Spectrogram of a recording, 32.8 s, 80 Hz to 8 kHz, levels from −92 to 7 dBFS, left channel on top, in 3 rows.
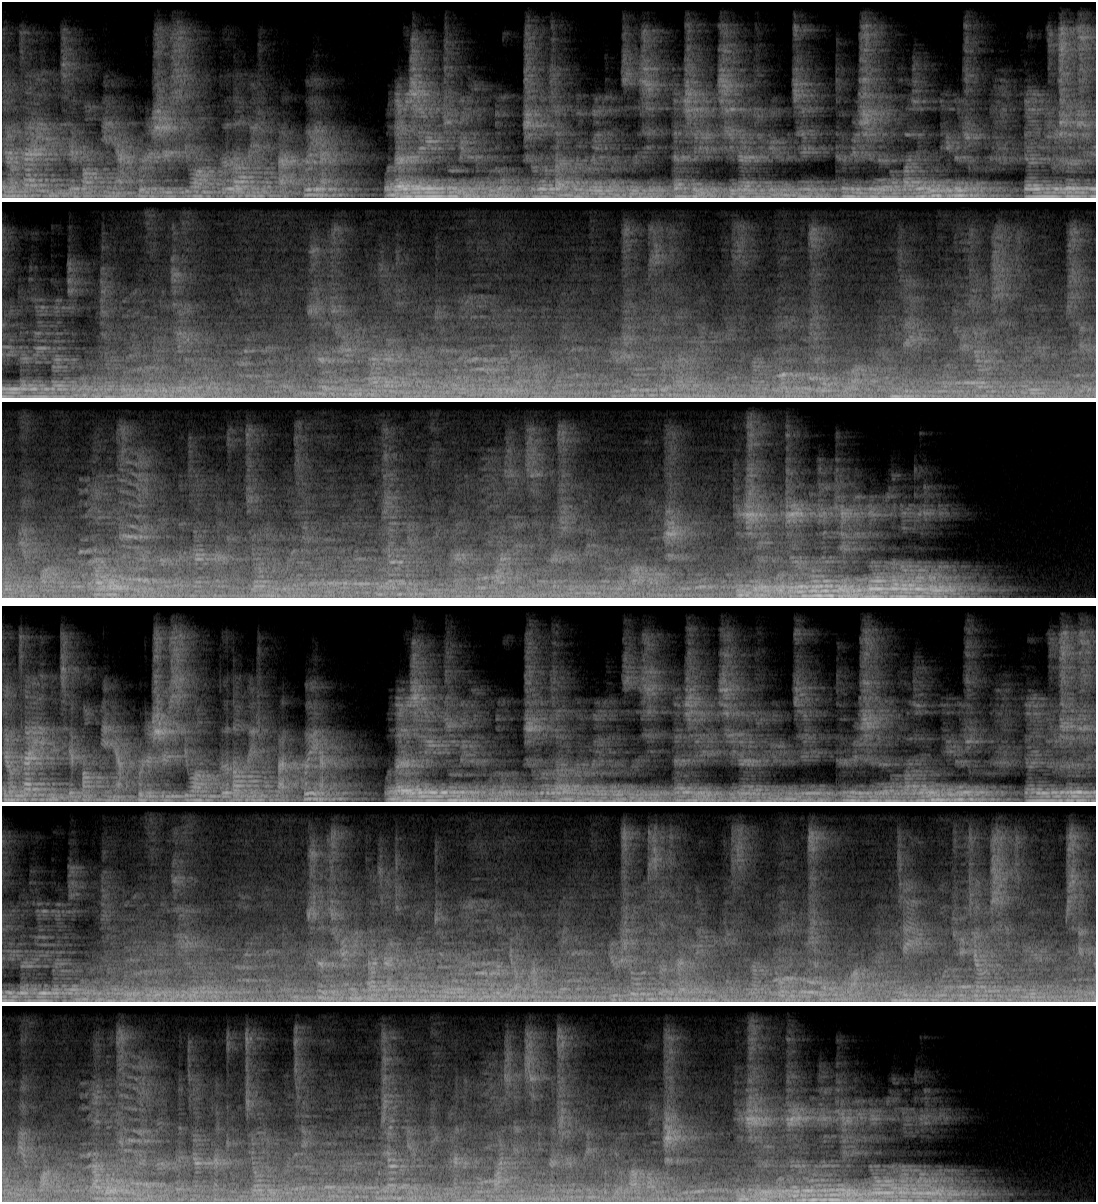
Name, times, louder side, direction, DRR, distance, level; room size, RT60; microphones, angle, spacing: voice 1, 0.0-3.3 14.0-28.8, right 1 dB, 25° right, 0 dB, 0.4 m, -33 dB
voice 2, 3.8-13.0 19.8-20.0 22.8-23.1 29.2-31.3, left 1 dB, 70° left, -4 dB, 0.6 m, -29 dB
sound 1, 11.8-29.7, equal, 20° left, 0.7 m, -33 dB
2.9 x 2.2 x 2.4 m, 1.3 s
head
